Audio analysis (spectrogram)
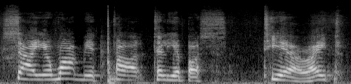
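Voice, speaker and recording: Man voicing a guarded young filly, raised pitch. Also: measured pace, a little hiss or hum. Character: gruff young filly pony, guarded and brooding.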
